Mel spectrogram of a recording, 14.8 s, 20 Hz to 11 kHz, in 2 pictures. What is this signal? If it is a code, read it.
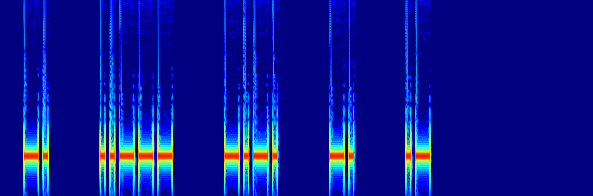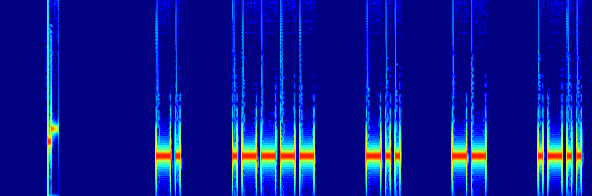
Morse code, heard as a keyed tone, about 20 wpm, spaced as for 10 wpm, 700 Hz. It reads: N2CNA N1DML
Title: 109 Lesson 18g - Letter m - Call Signs 20wpm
